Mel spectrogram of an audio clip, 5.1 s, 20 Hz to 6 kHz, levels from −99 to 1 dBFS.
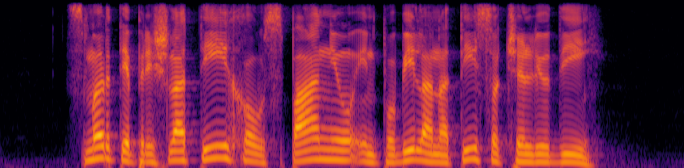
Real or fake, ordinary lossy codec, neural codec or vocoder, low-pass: real; none; none; 5.4 kHz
